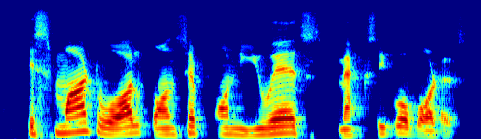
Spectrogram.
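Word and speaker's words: Mexico: इसको मैक्सिको लिखा जाता है बट इसका करेक्ट प्रोनाउंसिएशन जो होता है वो मेक्सिको होता है।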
